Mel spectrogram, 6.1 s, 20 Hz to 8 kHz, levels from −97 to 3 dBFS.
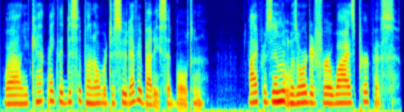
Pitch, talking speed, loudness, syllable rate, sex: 195 Hz, 205 wpm, -17 LUFS, 6.9 syllables/s, female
